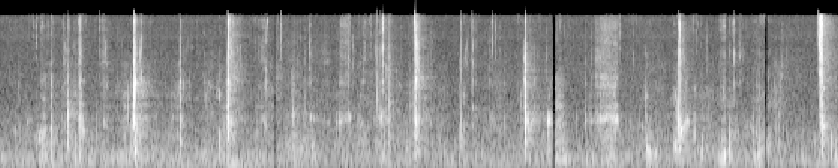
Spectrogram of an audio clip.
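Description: A person biting and chewing a milk-flavoured candy lollipop: a dozen or so sharp, irregular crunches with soft chewing between them.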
